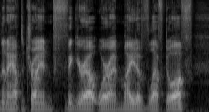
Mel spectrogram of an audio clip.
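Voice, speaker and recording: Speaking at a moderate pace in a fairly low voice, a man with a New York accent comes through on a very clean recording with a silent background. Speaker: comic book collector YouTuber. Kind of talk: live stream Q&A. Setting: live stream. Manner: casual, conversational.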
